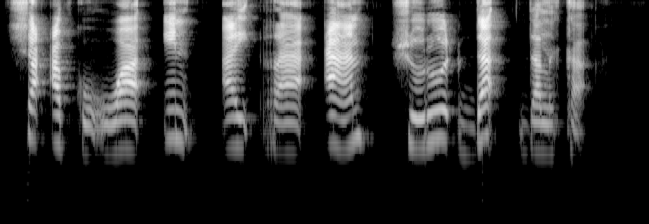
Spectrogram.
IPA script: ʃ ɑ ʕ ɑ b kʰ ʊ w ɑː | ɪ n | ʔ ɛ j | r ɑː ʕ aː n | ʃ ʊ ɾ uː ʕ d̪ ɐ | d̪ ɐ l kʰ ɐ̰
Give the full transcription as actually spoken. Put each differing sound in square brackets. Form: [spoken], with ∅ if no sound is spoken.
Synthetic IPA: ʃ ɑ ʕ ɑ b kʰ ʊ w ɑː | ɪ n | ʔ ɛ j | r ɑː ʕ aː n | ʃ ʊ ɾ uː ʕ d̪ ɐ | d̪ ɐ l kʰ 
